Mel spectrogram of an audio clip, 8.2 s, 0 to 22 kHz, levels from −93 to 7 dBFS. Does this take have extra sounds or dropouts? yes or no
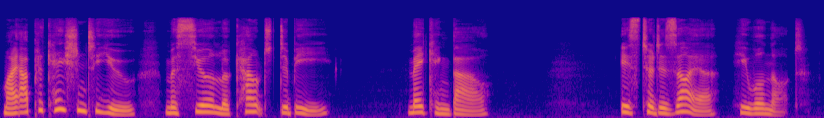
no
